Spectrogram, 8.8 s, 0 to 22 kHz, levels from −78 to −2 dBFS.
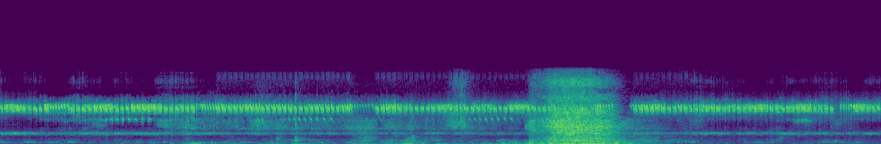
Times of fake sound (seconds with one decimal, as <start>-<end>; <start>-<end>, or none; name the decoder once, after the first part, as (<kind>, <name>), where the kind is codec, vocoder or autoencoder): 0.0-2.0 (autoencoder, DAC-VAE); 6.9-8.8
